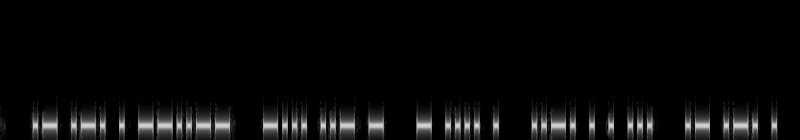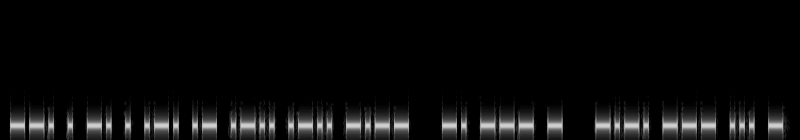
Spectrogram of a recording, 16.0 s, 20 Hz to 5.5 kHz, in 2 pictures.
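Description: Morse code, heard as a keyed tone, about 25 wpm, 600 Hz. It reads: ARE, BUT THE FEES ARE GENERALLY NOT COST
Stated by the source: Morse edition of the Foundations of Amateur Radio episodes.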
